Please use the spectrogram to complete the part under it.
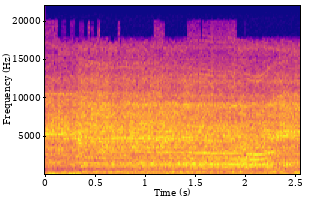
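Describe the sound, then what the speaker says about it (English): A hole saw cuts small wooden discs, producing a steady, faint, hissing high-pitched grind with no breaks over a couple of seconds. "So it's time for a bit of hole sawing"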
